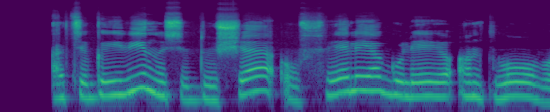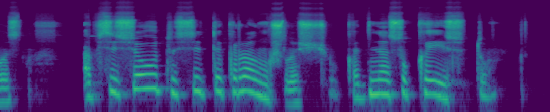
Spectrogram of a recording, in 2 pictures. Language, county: Lithuanian, Panevėžys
